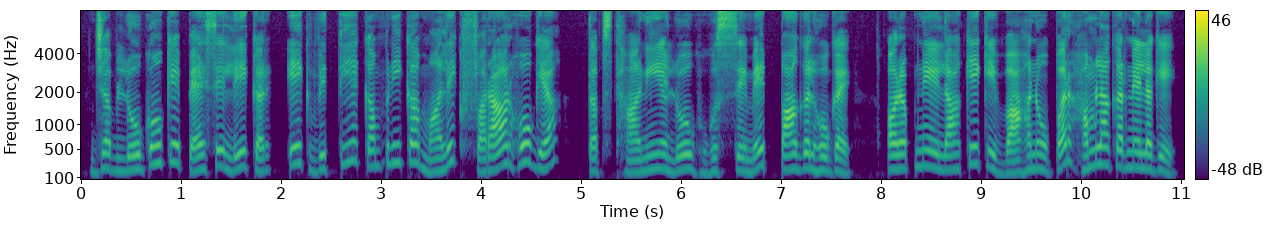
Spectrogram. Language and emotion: Hindi, angry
